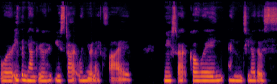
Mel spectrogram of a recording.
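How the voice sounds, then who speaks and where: A woman talks at a moderate pace and a medium pitch. Her tone is dark and mellow, and somewhat breathy. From Tanzania. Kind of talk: interview. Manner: casual, many fillers.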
